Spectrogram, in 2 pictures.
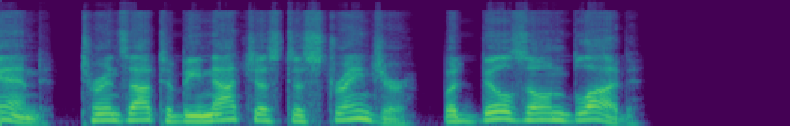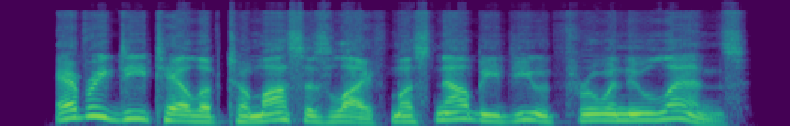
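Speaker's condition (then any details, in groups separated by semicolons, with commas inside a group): No condition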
